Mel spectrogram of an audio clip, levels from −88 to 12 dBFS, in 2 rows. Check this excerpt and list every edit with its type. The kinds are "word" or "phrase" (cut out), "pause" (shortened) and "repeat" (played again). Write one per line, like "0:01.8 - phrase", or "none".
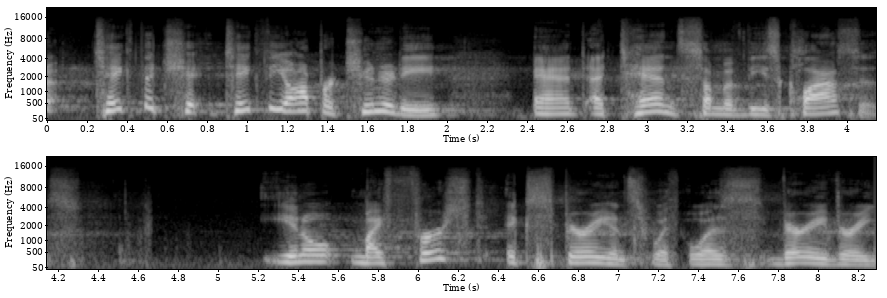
0:07.3 - word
